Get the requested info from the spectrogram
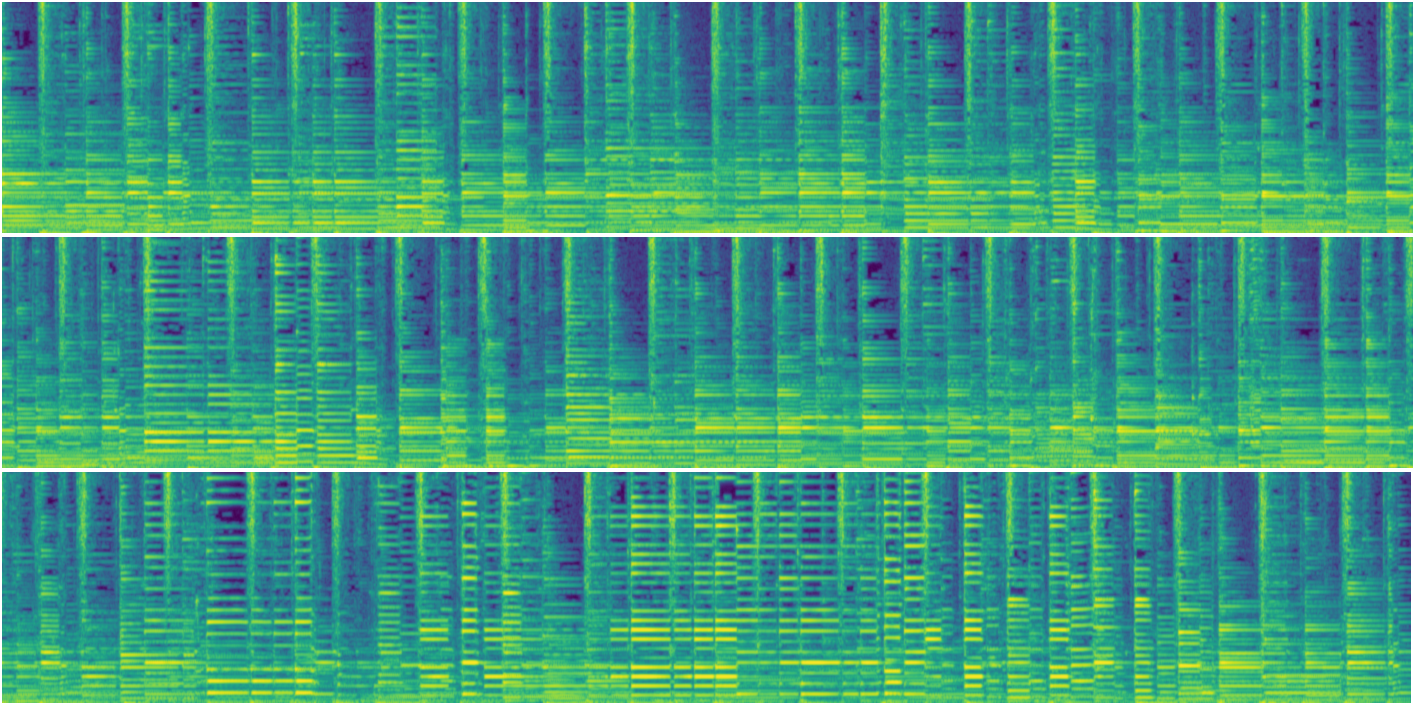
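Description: Capoed steel-string acoustic guitar flatpicked: a bluegrass melody in the key of A played from G-position shapes, a steady run of picked single notes mixed with strums.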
